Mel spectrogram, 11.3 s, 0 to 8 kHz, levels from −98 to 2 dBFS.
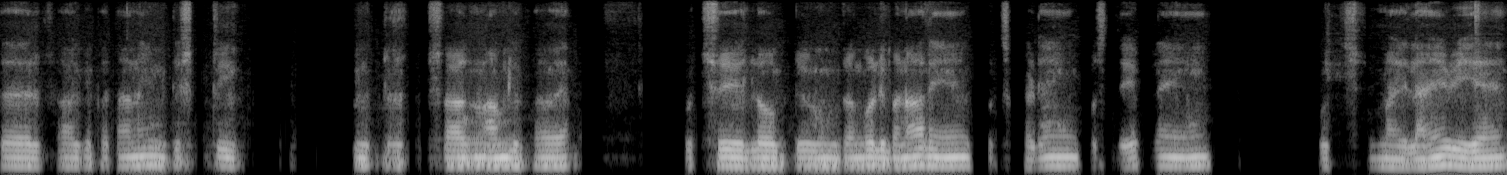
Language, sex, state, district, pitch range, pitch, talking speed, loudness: Rajasthani, male, Rajasthan, Churu, 100-105 Hz, 100 Hz, 125 wpm, -30 LUFS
